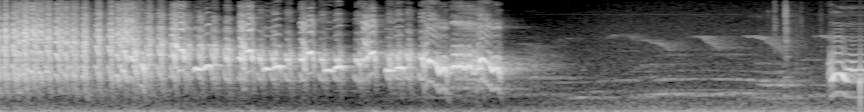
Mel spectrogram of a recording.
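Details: Harsh, rapid cackling chatter from a white-crested laughingthrush for over two seconds, followed by near silence and faint thin tones, then a fresh rasping note at the very end.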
